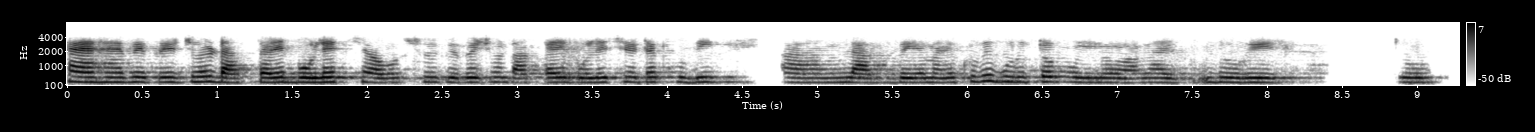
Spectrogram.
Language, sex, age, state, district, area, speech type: Bengali, female, 18-30, West Bengal, Purba Bardhaman, urban, conversation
